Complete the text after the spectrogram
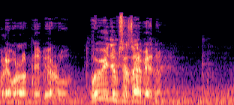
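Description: An elderly man speaks gruffly, close by.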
